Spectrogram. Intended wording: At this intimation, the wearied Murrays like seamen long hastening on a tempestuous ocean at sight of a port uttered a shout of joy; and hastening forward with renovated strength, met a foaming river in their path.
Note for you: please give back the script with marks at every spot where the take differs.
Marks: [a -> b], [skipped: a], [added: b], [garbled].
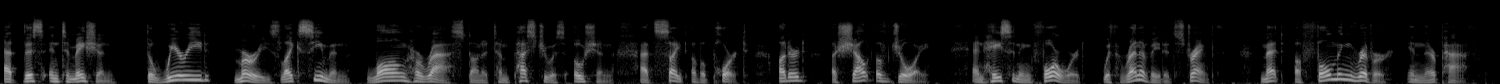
At this intimation, the wearied Murrays like seamen long [hastening -> harassed] on a tempestuous ocean at sight of a port uttered a shout of joy; and hastening forward with renovated strength, met a foaming river in their path.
